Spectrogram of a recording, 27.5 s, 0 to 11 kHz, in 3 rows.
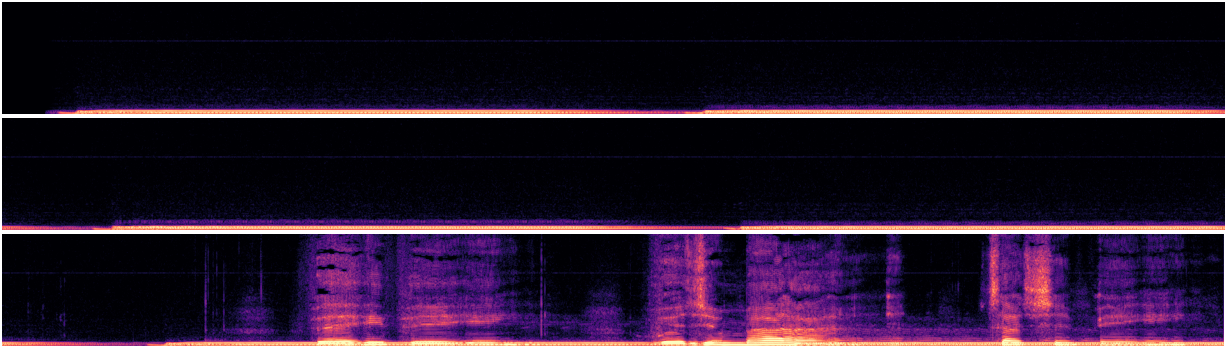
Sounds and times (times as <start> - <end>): Music: 0.4 - 27.5.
